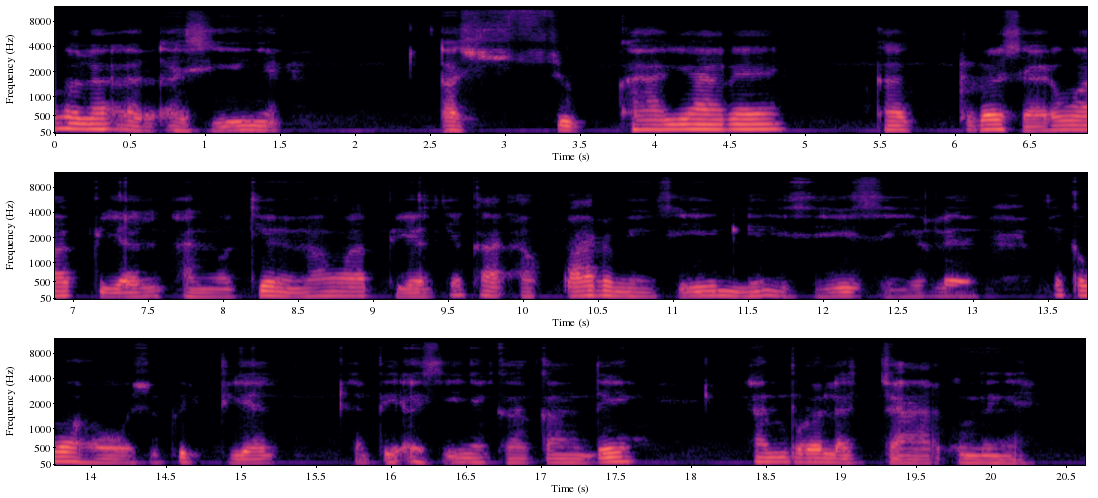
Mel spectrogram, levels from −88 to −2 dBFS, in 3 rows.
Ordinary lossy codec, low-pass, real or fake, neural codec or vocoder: AAC, 64 kbps; 10.8 kHz; fake; codec, 32 kHz, 1.9 kbps, SNAC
